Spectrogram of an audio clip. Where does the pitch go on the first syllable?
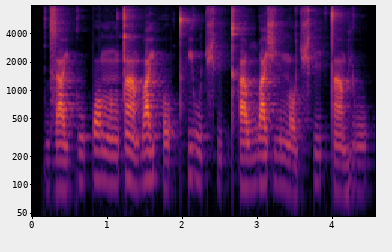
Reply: low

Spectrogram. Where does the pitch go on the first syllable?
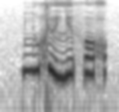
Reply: high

